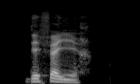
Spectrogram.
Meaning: 1. to faint, feel faint 2. to weaken, falter, fail (of strength, courage etc.)
- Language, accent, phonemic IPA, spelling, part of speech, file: French, France, /de.fa.jiʁ/, défaillir, verb, LL-Q150 (fra)-défaillir.wav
